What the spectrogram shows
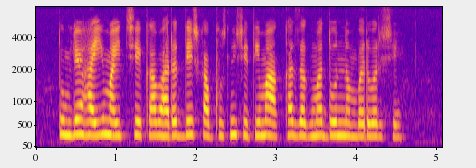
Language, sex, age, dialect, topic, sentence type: Marathi, female, 60-100, Northern Konkan, agriculture, statement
